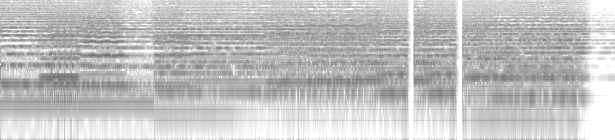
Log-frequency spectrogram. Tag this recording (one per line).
classic
slice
